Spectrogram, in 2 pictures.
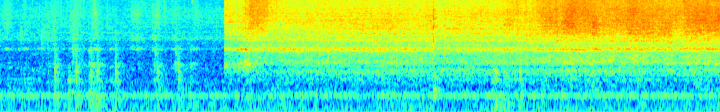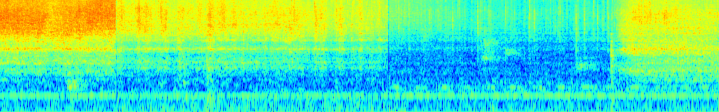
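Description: Food frying in a hot pan, an even sizzling hiss that starts suddenly about four seconds in, stays strong for about twelve seconds, dies down, and rises again near the end, over a steady low hum.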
